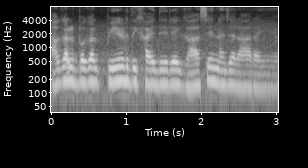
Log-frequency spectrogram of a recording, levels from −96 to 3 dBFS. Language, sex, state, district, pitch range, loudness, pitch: Hindi, male, Chhattisgarh, Bastar, 145-175 Hz, -20 LUFS, 160 Hz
